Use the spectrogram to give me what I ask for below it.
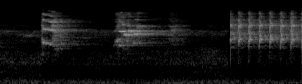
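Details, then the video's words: Lovebird, a young and still timid fighter-type bird, being lured to sing a long chattering trill: three bursts of high, harsh buzzy chatter, the last breaking into rapid pulsed notes about ten per second. "Pancingan Lovebird Fighter Ngetik Ngekek Terpanjang"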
